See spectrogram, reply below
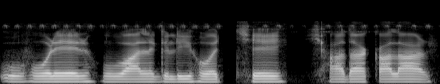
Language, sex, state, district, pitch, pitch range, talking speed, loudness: Bengali, male, West Bengal, Alipurduar, 125 Hz, 125-130 Hz, 80 wpm, -16 LUFS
